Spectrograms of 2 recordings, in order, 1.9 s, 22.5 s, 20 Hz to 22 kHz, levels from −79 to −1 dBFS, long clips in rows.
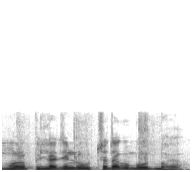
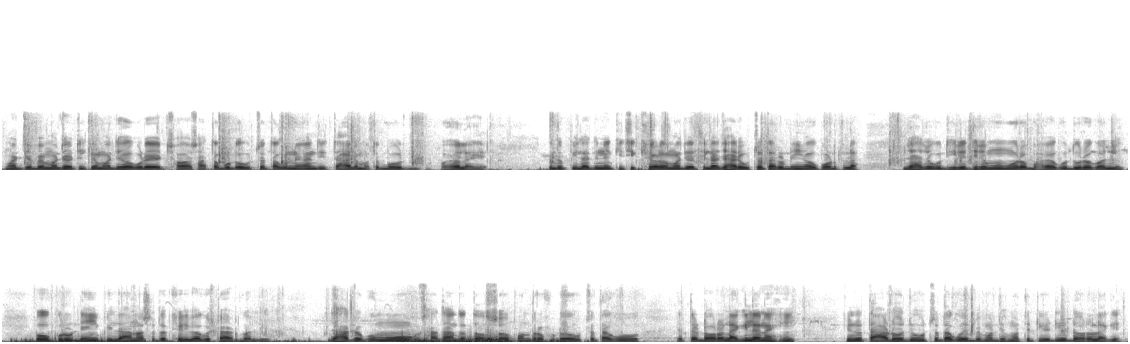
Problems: constant background noise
